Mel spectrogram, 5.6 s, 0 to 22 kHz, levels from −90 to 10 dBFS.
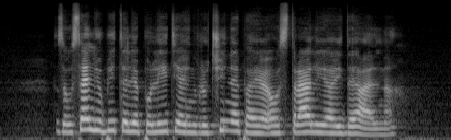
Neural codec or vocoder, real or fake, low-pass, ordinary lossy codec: autoencoder, 48 kHz, 128 numbers a frame, DAC-VAE, trained on Japanese speech; fake; 19.8 kHz; none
